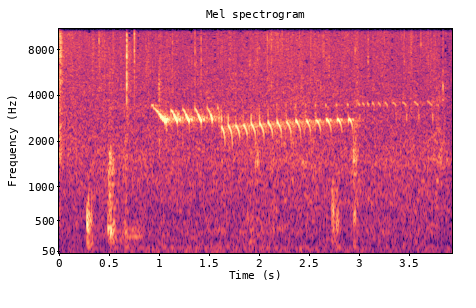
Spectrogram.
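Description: A doorbell buzzes.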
